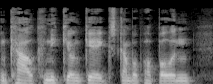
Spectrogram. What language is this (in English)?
Welsh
